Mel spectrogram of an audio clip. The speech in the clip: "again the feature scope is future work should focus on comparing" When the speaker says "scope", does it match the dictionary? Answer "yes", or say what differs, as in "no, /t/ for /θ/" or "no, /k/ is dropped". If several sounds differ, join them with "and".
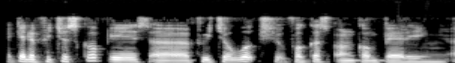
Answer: yes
